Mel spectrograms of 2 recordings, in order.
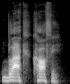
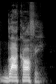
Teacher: You drop that first ck. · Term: elision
